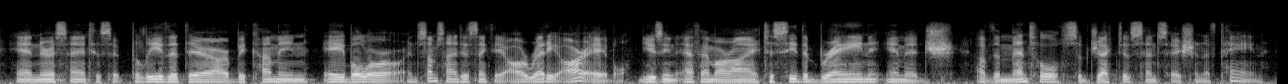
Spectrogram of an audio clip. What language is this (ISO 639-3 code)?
eng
